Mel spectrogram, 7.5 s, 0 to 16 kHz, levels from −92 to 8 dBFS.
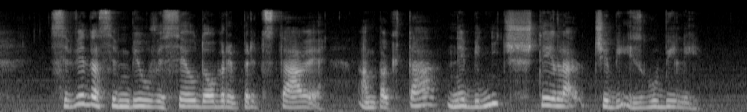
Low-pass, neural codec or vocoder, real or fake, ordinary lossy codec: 10.8 kHz; none; real; none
